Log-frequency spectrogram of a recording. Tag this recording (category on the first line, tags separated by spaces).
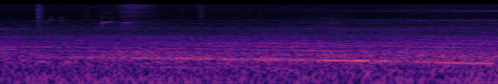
Sound effects > Vehicles
city field-recording Tampere traffic tram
